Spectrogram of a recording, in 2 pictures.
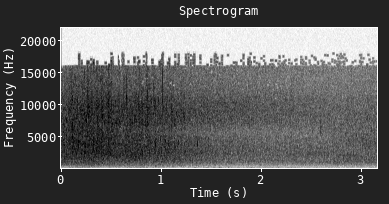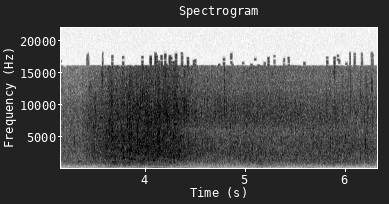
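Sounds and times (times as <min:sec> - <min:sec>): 
gentle Mediterranean Sea waves near Monte-Carlo at dusk: 0:00.0 - 0:06.3.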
